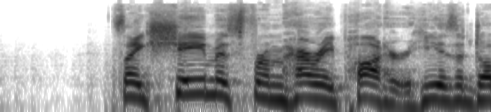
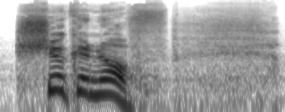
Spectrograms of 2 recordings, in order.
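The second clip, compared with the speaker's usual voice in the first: Irish slang delivery; 3 semitones higher, 4 dB quieter, much slower than usual. Retold or imitated. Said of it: "ways of saying".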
